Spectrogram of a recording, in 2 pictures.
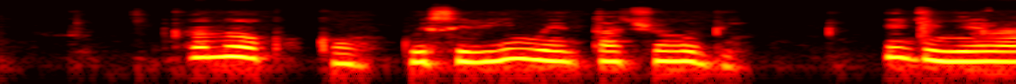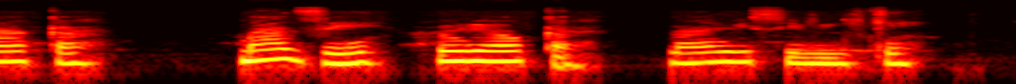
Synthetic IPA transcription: a˦nɔ˦kʊ̥˨kɔ˨ɡʷe˨si˨ɾi˦ŋʷe˨n̩˦ta˦t͡ʃɔ˦bi˨ | ɪ˦d͡ʒi˨ɲe˨ɾa˦ka˦ | ɡ͡ba˦zɪ˨˦ | n̩˦ɾɪ˦ɔ˦ka˨ | na˨˦ɾi˦si˨ɾi˦i˦ke˦

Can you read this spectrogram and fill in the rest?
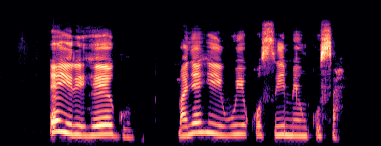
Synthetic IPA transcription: e˦ɣi˨ɾi˨ɦe˦e˦ɡʷu˨ | ma˨ɲe˦ɦi˦i˨wu˦ɪ˦kʷʊ˦si˦me˦ŋ̩˦kʷu˦sa˨

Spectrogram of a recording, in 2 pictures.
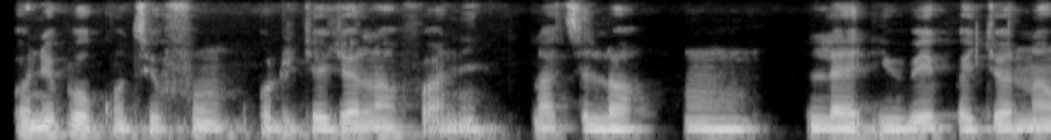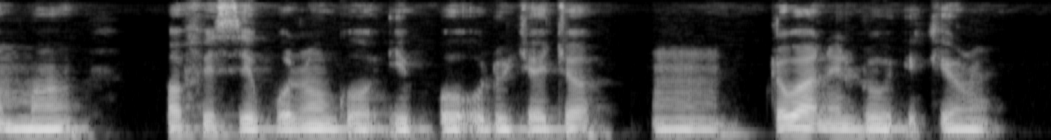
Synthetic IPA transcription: o˧nĩ˦bo˦˨kũ˧ti˧fũ˦o˧du˧d͡ʒɛ˧d͡ʒɔ˦lã˦fa̰˨nĩ˧˦la˦ti˧lɔ˧ũ˧ | lɛ˧i˨we˨˦k͡pɛ˦˨d͡ʒɔ˦nãː˦˨mã˨˦ | ɔ˦fi˦˨si˨k͡po˨lɔ̃˨˦ɡɔ̃˧ʔi˨k͡po˨ʔo̰˧du˧d͡ʒɛ˧d͡ʒɔ̃˦˨ | d͡ʒo˦wa˦˨nĩ˧˦lu˦i˧ki˧ɾ̃ũ˧

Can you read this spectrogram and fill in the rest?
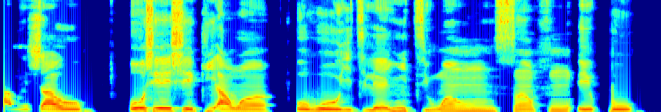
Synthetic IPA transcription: a˨mĩ˨ʃa˦o˧ | o˦ʃe˦ʃe˧ki˦a˦˨w̃ɔ̃˧ | o˧wo˦i˨ti˨lɛ˨˦j̃ĩ˦˨ti˨˦w̃ɔ̃˦n˦sã˧fũ˦e˧k͡po˧

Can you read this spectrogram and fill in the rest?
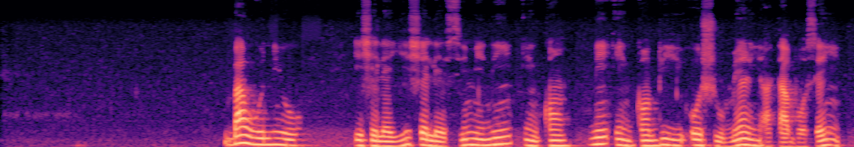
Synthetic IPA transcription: ba˦wo˧nĩ˦o˧ | i˨ʃɛ˨lɛ˨ji˨˦ʃɛ˦˨lɛ˨si˨˦mĩ˧nĩ˦i˦˨ŋ̩˨kã˧ | nĩ˦i˦˨ŋ̩˨kã˧bi˦o˧ʃu˨mɛ̃˨˦ɾ̃ĩ˧a̰˨ta˨bɔ˨sɛ˨˦j̃ĩ˦˨

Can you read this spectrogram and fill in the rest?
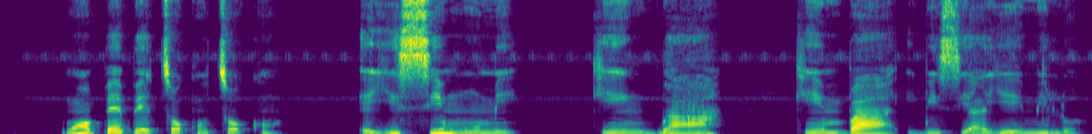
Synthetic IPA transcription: w̃ʔɔ̃˦bɛ˦˨bɛ˦˨tɔ˧kã˨tɔ˧kʰã˨ | ɛ˨ji˨˦si˦mũ˨˦mĩ˧ | ki˦˧n̩˦ɡ͡ba˨˦ | ki˦˧n̩˦ba˦i˨ɡ͡be˨si˨˦a˧je˦˨mĩ˧lɔ˧

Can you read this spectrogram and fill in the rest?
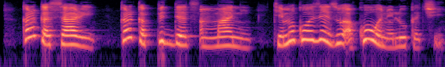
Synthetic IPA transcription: kɐ˦ɽka˨saː˦ɽiː˨ | kɐ˦ɽka˨ɸɪ˦dːa˨sʼɐ˨mːaː˦niː˨ | teː˨mɐ˦kʷoː˦ze˦˨zoː˦ʔa˨kʷoː˦wɐ˨ne˨loː˦kɐ˨t͡ʃḭː˦

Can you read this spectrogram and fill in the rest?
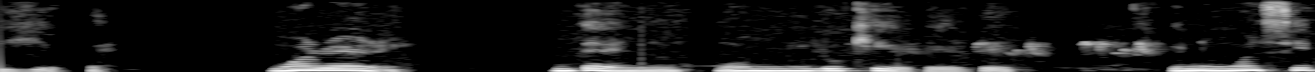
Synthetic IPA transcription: i˨je˨k͡pɛ˨ | w̃ɔ̃˦ɾɛ˦ɾḭ̃˨ | m̩˦bɛ˦˨nĩ˧˦w̃ɔ̃˦n̩˦nĩ˦lo˦kʰe˦˨ɾɛ˨ɾɛ̰˦˨i˨˦nũ˧w̃ɔ̃˦n̩˦si˦

